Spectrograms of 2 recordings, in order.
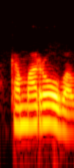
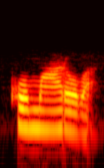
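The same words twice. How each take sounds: First: The unstressed first vowel sounds like 'a'. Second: The unstressed first vowel sounds like a clear 'o'. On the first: "Комарова вы сказали" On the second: "сербы прочитают Комарова, то есть окаем"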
